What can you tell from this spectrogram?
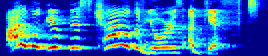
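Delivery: put-on crackle it out like a furious old witch; wicked fairy refusing to stay, crackling. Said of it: "she crackled".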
